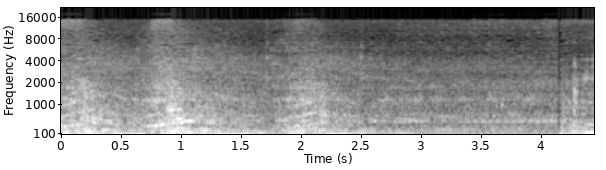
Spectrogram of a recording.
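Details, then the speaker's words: Mini truck with belt-driven blower on a lawnmower belt, new 6-inch crank pulley, test drive: engine pulls hard with a faint blower whine rising with revs at about 9 psi boost; normal supercharger whine. "the blower whine a little better. Yeah, that's better. About 9 pounds."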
